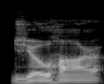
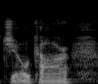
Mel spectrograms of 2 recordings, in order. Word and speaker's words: Dzhokhar: the young brother um johar um initially people were pronouncing it as jokar or whatever his name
